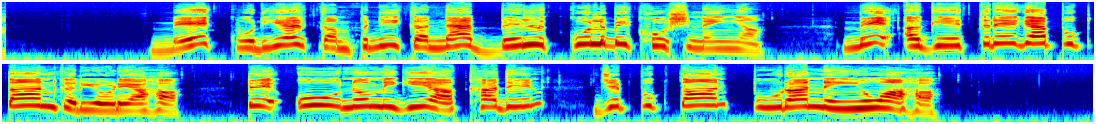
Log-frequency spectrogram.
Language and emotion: Dogri, angry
